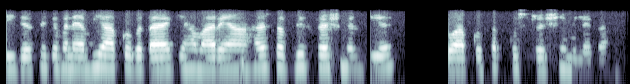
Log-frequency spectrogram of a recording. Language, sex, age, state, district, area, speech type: Urdu, female, 30-45, Uttar Pradesh, Aligarh, urban, conversation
